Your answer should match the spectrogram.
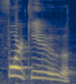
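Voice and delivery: high-pitched, loud character battle cry; mock yell. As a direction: yell it high, stretching the words out. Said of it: "That's what he's gonna yell".

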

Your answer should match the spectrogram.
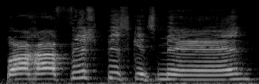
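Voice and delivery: high, drawn-out California surfer voice. Acted. [name] doing the surfer voice Frank asked for. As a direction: surfer dude, stretched and laid back. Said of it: "Say it in the surfer voice".

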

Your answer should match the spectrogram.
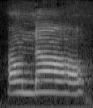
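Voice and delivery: ordinary delivery

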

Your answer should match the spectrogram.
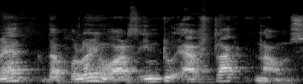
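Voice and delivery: English prompt read very slowly, word by word; slow reading of the question. Shown as a demonstration. Teacher dictating the question, very slowly. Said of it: "দশ নম্বর দেখুন".

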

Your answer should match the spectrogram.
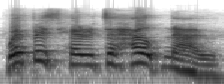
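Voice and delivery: high, lively engine voice; Emily. A narrator's reading. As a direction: announce the help up high. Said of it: "tooted Emily".

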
